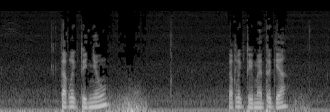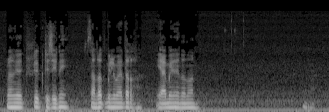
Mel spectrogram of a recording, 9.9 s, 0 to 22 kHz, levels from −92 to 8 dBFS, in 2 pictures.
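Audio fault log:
7.56–7.58 s, repeated frames: a block of about 23 ms plays twice, which points to a single compressed frame being decoded again, adding 23.2 ms and a brief stutter. The waveform shows an identical short segment back to back.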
